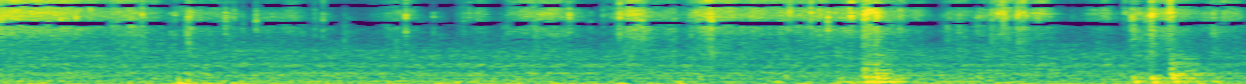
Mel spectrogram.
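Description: Steady background noise like distant traffic, with light scrapes and taps of a metal ruler and a marker on paper pattern sheets.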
